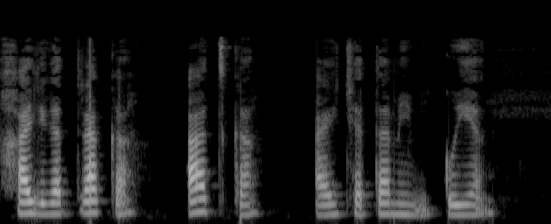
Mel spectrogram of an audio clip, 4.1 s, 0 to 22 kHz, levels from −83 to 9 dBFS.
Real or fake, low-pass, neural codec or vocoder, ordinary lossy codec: real; 10.8 kHz; none; MP3, 64 kbps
